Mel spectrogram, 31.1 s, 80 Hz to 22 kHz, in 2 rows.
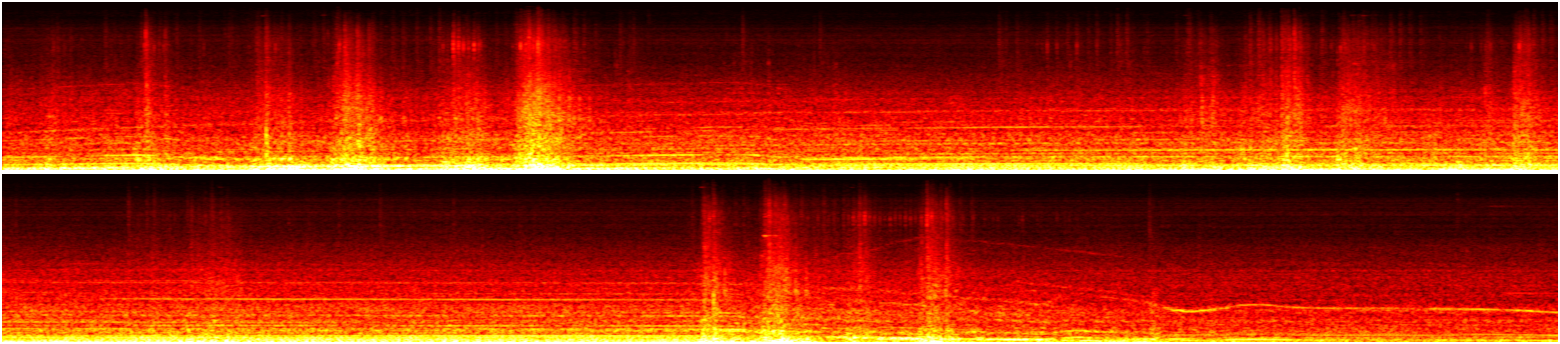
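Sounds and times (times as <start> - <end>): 
bus: 0.0 - 31.1.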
